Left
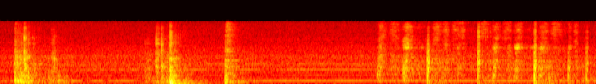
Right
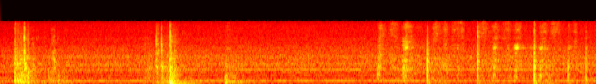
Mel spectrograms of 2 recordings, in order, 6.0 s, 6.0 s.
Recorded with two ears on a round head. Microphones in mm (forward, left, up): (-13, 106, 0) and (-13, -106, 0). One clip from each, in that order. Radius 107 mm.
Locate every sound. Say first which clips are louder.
0.1 s a door slam: right 3 dB; 20° right (ahead or behind), 1.1 m
2.2 s a snare drum: left 5 dB; 60° left (ahead or behind), 2.5 m
3.8 s writing: right 2 dB; 25° right (ahead or behind), 3 m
